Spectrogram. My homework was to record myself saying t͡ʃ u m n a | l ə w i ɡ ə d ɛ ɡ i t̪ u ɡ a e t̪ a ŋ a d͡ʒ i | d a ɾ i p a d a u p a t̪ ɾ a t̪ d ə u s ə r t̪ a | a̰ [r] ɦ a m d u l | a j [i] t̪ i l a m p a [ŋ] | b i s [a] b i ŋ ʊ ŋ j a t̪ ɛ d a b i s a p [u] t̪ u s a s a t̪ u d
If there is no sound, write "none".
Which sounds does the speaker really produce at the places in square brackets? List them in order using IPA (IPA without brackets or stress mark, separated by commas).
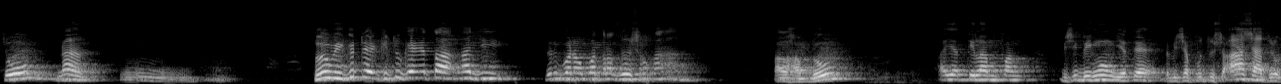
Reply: l, a, ŋ, i, u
